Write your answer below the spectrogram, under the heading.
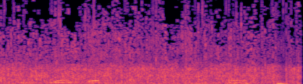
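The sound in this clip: Applause from a studio audience at a comedy panel game, a dense, steady wash of clapping that carries on without a break.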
